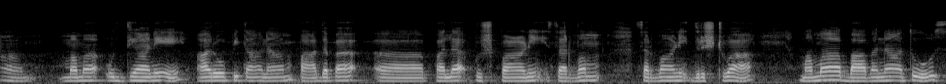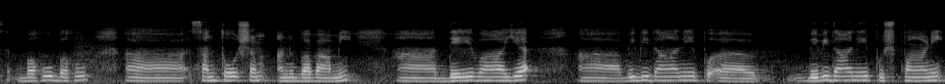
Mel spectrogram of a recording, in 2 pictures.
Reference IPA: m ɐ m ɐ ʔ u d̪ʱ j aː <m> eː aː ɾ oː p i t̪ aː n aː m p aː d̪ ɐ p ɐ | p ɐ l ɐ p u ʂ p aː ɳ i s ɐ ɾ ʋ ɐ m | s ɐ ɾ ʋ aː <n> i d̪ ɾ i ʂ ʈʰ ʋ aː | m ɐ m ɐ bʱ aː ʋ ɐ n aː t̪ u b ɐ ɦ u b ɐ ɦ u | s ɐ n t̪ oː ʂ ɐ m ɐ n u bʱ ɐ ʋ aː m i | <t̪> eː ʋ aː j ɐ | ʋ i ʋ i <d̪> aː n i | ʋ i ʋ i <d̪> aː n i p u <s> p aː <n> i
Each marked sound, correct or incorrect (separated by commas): incorrect, incorrect, incorrect, correct, correct, incorrect, incorrect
